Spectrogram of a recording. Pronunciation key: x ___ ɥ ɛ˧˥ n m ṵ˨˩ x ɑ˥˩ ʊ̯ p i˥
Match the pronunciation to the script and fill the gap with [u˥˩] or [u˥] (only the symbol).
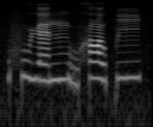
u˥˩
